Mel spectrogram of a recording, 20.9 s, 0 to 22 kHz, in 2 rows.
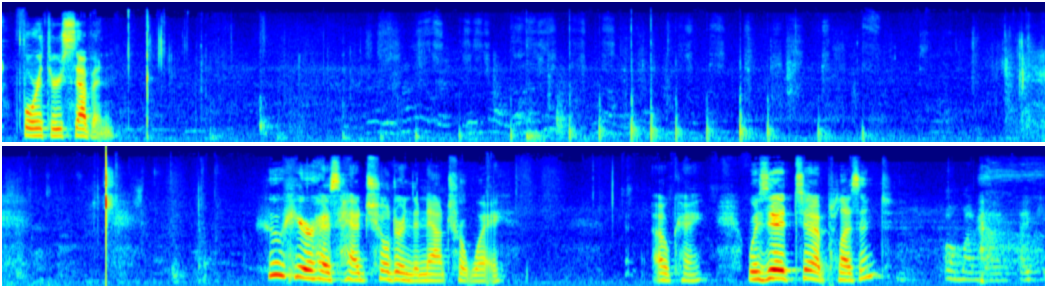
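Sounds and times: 
speech: 0.2s - 1.2s, 13.3s - 15.5s, 17.0s - 20.8s
pens on paper as an audience writes down a scripture verse: 2.6s - 9.8s.

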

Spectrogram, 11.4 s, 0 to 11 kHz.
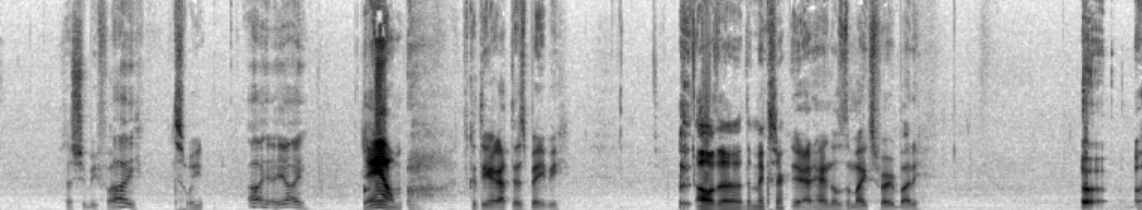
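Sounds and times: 
speech: 0.7s - 5.7s, 6.8s - 9.3s
person burping after drinking an energy drink: 6.8s - 7.1s, 10.8s - 11.4s.

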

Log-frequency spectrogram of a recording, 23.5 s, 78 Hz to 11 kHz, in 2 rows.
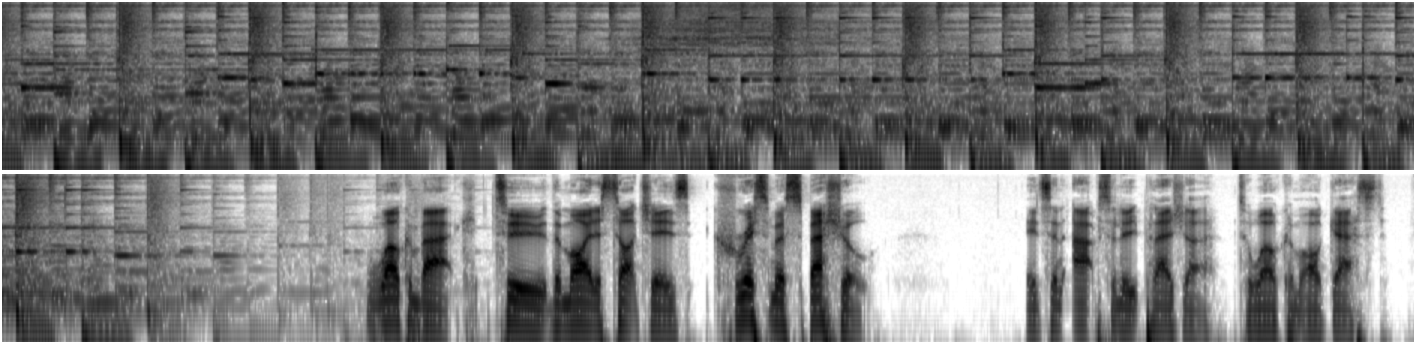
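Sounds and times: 
bells jingling in Christmas music: 0.0s - 15.4s
upbeat instrumental Christmas music with bouncy bass beat: 0.0s - 15.6s
speech: 14.9s - 19.0s, 20.3s - 23.3s.

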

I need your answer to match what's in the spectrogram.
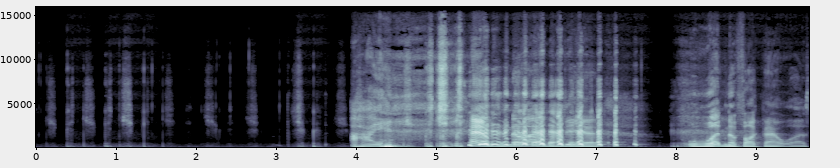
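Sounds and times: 
ASMR-style teeth brushing: 0.0s - 4.0s
speech: 4.0s - 7.1s, 8.2s - 9.6s
laughter: 4.2s - 7.6s.

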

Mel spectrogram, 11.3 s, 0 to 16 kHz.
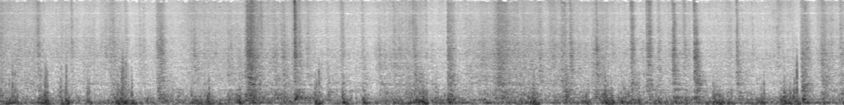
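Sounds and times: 
icebreaker ship engine rumbling while grinding through sea ice: 0.0s - 11.2s.

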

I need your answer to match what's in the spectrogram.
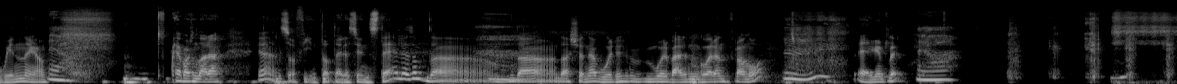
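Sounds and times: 
speech: 0.0s - 10.2s
chips being chewed against the microphone: 10.1s - 11.7s.

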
